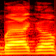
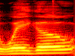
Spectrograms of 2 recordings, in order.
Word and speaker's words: Wago: I have a whole bag of them. And a lot of you might like the Wago or the Bago, depending on how you pronounce it.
